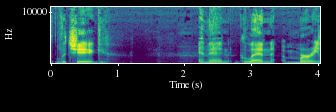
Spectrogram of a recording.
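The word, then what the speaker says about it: Glen Moray: So it's Lechig, and then Glenn Murray. Like, think of your best friend Murray, or Jason, in your case, your brother Murray.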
